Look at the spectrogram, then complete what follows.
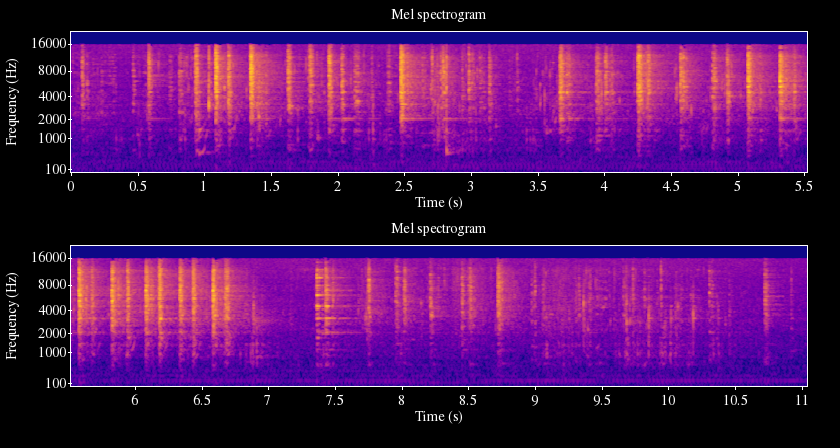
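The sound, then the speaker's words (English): A whisk works steadily through thick, heavy melted chocolate in a pot, producing many quick, irregular clicks and wet taps against the metal at a busy, continuous pace, with no talk. “so now it's been four minutes of whisking, and I can definitely feel my chocolate becoming heavier and thicker”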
